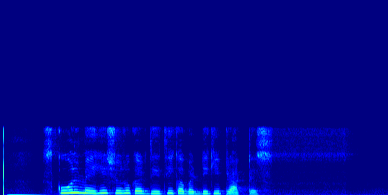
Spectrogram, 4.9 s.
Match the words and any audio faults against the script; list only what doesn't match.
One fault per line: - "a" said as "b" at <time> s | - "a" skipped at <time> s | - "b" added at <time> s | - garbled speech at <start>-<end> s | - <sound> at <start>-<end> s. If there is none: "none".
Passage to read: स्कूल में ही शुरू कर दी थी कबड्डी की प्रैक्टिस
none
